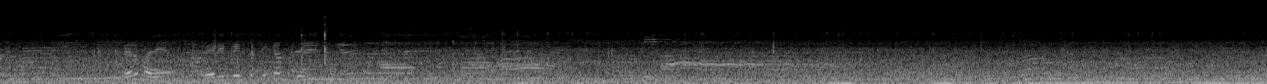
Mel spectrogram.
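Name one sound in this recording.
Bicycle tyres hum along a paved road.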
